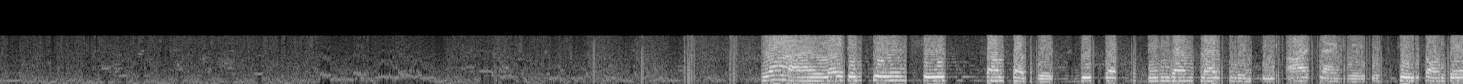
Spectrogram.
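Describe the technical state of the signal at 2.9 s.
At 2.9 s the speech carries a mu-law and A-law mix-up that runs through the whole clip: samples coded with A-law are being expanded as mu-law, so each level lands on the wrong step of the logarithmic curve. The result sounds harsh and gritty, with quiet passages lifted into hiss. On the waveform, peaks look uneven and the near-silent stretches sit visibly above zero. On the spectrogram, broadband distortion fills the gaps, all under a ceiling near 4 kHz that fits G.711 telephone sampling.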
